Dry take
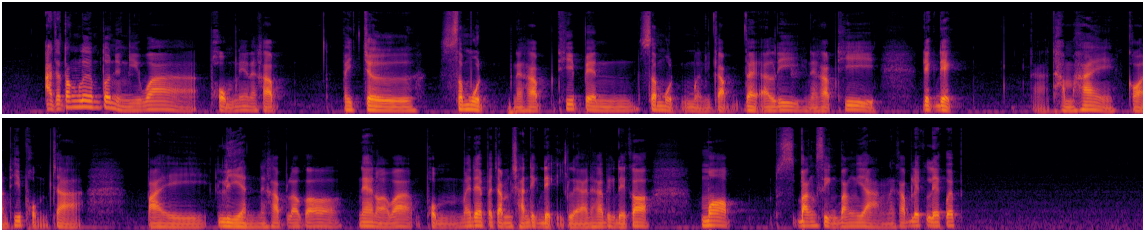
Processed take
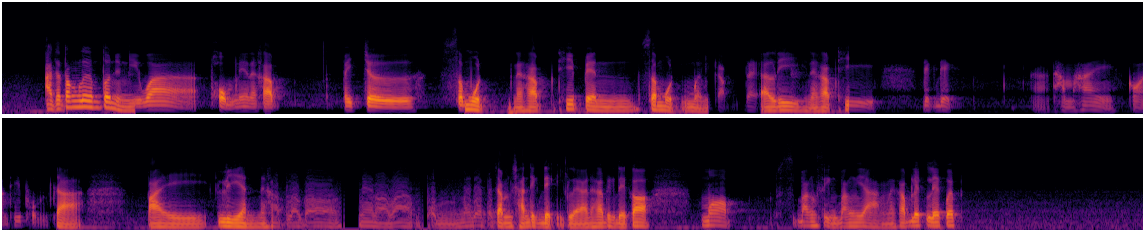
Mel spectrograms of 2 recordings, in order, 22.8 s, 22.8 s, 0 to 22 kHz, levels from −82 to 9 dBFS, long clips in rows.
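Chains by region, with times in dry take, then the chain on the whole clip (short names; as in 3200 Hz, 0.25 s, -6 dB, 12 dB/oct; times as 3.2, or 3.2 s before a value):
1.32–4.63 treble ducked by the level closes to 2500 Hz, closed at -15.5 dBFS + HPF 240 Hz 24 dB/oct
7.05–7.59 band-pass 2400 Hz, Q 2.7 + air absorption 490 m
8.46–11.96 fixed phaser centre 1500 Hz, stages 4 + compressor 3:1, threshold -26 dBFS + BPF 380–2800 Hz
14.11–16.34 level-crossing sampler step -41 dBFS + compressor 2:1, threshold -31 dBFS + overloaded stage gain 34.5 dB
18.05–20.21 compressor 5:1, threshold -19 dBFS + transient shaper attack -9 dB, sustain -3 dB
whole clip: LPF 1300 Hz 12 dB/oct; de-esser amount 85%; low shelf 63 Hz -6.5 dB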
